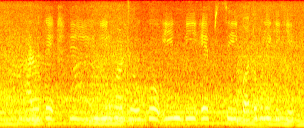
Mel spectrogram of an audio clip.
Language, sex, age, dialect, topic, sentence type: Bengali, female, 18-24, Rajbangshi, banking, question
